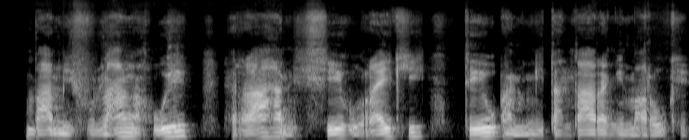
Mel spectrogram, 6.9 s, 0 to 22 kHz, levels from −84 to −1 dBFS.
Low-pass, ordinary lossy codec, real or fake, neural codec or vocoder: none; none; fake; vocoder, 44.1 kHz, 128 mel bands, Pupu-Vocoder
